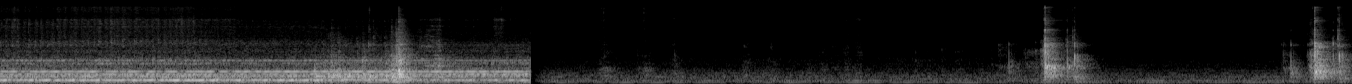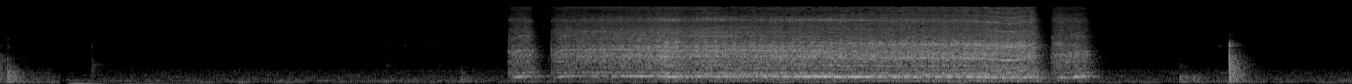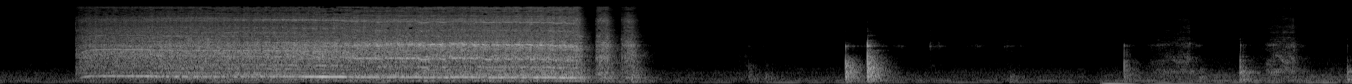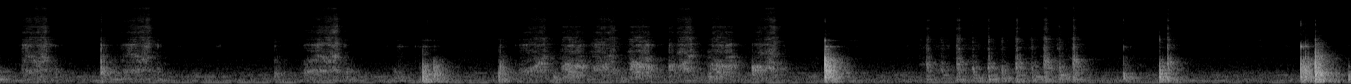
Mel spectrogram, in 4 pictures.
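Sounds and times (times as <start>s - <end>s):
cordless drill boring into wood: 18.6s - 24.5s, 27.8s - 33.5s
hand file scraping wood: 38.3s - 42.2s, 43.5s - 44.1s, 45.6s - 48.5s.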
